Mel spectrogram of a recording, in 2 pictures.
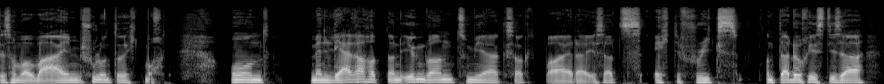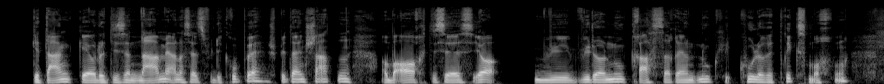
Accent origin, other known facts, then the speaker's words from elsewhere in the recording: Linz, Upper Austria, Austria; Und so bin ich dann in Österreich, bin ein gebürtiger Linzer, in Österreich aufgewachsen mit Wiener Schnitzel und Co.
